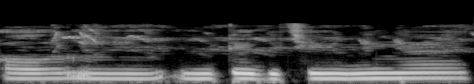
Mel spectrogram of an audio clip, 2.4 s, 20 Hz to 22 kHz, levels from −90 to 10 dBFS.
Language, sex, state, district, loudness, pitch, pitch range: Hindi, female, Uttar Pradesh, Budaun, -15 LUFS, 215 Hz, 210-225 Hz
